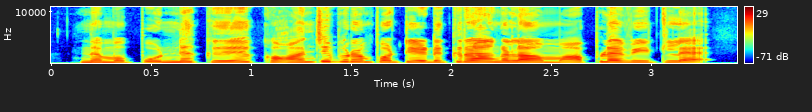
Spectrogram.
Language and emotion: Tamil, happy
